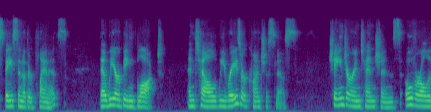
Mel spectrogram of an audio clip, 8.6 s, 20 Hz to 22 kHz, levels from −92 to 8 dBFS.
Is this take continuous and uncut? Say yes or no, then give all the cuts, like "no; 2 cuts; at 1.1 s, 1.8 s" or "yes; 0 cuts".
yes; 0 cuts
